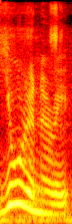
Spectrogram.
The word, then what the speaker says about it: urinary: Urine и urinary. Ударение падает только на U.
